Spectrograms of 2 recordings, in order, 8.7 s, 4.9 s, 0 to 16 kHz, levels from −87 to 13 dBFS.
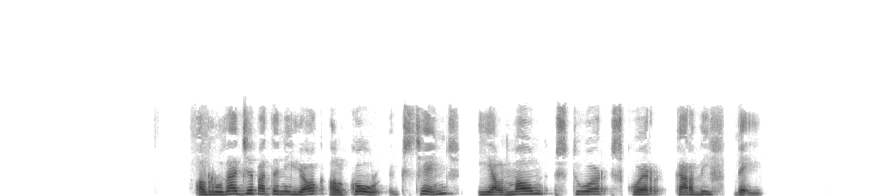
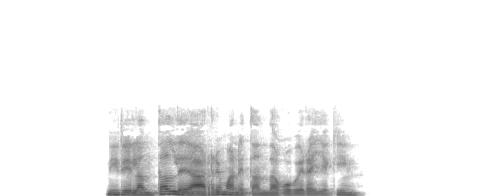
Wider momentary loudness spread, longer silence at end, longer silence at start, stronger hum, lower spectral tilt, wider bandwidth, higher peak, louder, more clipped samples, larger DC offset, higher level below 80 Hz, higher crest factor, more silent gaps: about the same, 11 LU vs 13 LU; second, 1.1 s vs 1.3 s; first, 1.95 s vs 1.05 s; neither; about the same, -6.5 dB/octave vs -7.5 dB/octave; about the same, 7.6 kHz vs 7.4 kHz; first, -2 dBFS vs -6 dBFS; first, -18 LUFS vs -25 LUFS; neither; neither; first, -60 dBFS vs -72 dBFS; about the same, 18 dB vs 22 dB; first, 4.63-4.78 s, 6.70-6.76 s, 7.26-7.33 s vs none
